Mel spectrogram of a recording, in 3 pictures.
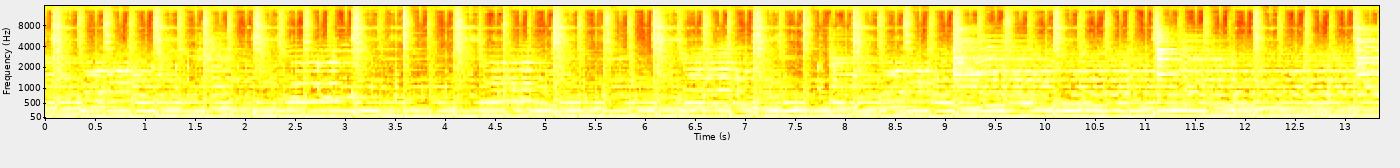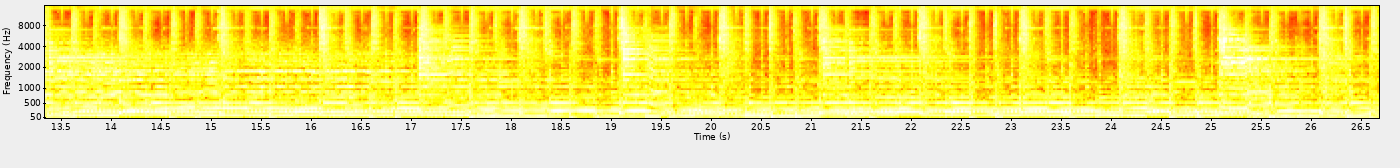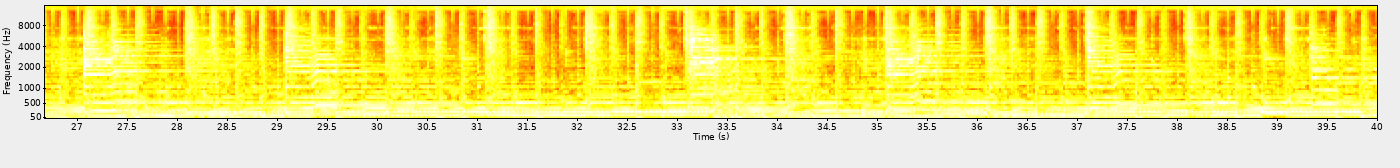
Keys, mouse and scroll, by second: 0.9 ctrl+g, 0.9 click, 2.7 Down, 2.8 Down, 3.1 Down, 3.2 Down, 5.2 click, 8.1 ctrl+shift+g, 8.9 click, 10.5 click, 11.0 ctrl+shift+g, 11.7 click, 12.1 ctrl+shift+g, 12.9 click, 13.3 ctrl+shift+g, 14.1 click, 14.5 ctrl+shift+g, 15.5 click, 16.5 ctrl+shift+g, 17.2 click, 17.7 ctrl+shift+g, 18.5 click, 18.9 ctrl+shift+g, 19.7 click, 20.2 ctrl+shift+g, 21.0 click, 21.5 ctrl+shift+g, 22.4 click, 26.2 F4, 26.5 click, 30.8 F4, 31.1 click, 34.7 F4, 35.1 click, 38.6 F4, 38.9-40.0 drag.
